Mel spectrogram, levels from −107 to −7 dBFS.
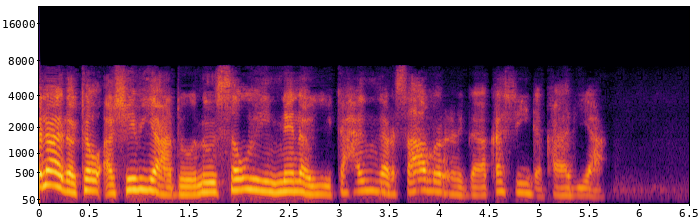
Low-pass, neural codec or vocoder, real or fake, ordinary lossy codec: none; codec, 16 kHz, 1.1 kbps, Voila-Tokenizer; fake; none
